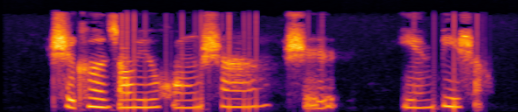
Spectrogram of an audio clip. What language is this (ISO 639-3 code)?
zho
